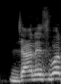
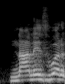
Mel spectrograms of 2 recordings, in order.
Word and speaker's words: ज्ञानेश्वर: पहला जानेश्वर लिखा हुआ है लेकिन हम लोग इनको ज्ञानेश्वर कहते हैं। ठीक है ना? ध्यान रखना इस बात को। इसमें जो जे है वो साइलेंट रहता है। यहां पे जानेश्वर जरूर लिखा हुआ है लेकिन हम लोग इसको ज्ञानेश्वर पढ़ते हैं।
